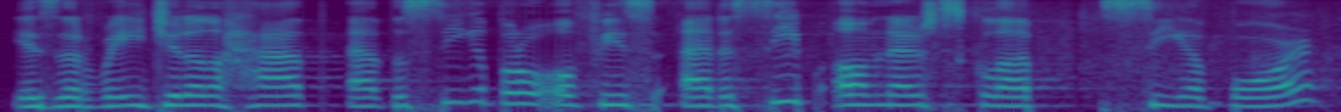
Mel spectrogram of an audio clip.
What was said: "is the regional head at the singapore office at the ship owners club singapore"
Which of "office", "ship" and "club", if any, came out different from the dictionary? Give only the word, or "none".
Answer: ship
